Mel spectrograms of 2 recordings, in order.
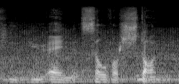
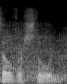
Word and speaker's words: Silverstone: so we We spelled Silverstone uh it's s-i-l-v-e-r-s-t-u-n Silverstone um but it's it's pronounced Silverstone and usually by any other actually intellectual part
